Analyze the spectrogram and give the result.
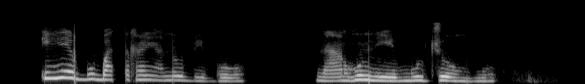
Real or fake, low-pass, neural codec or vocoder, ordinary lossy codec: fake; 7.2 kHz; codec, 24 kHz, 3 kbps, HILCodec; Opus, 32 kbps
